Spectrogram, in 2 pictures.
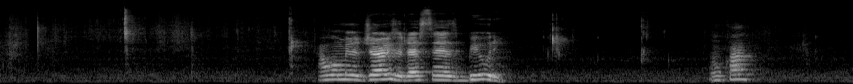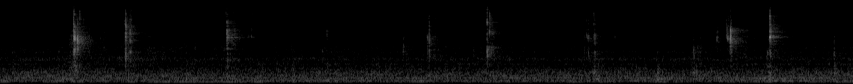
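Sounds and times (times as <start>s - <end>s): mouth clicks and crunches: 2.8s - 3.2s, 5.4s - 6.8s, 14.4s - 14.7s, 15.4s - 16.4s
person chewing french fries: 5.4s - 6.8s, 8.1s - 10.0s, 10.7s - 11.9s, 14.3s - 17.0s.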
